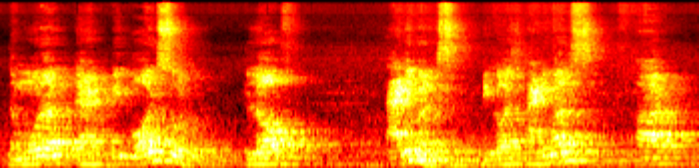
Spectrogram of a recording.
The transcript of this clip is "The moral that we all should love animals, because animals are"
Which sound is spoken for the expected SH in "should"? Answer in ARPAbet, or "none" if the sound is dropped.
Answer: S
